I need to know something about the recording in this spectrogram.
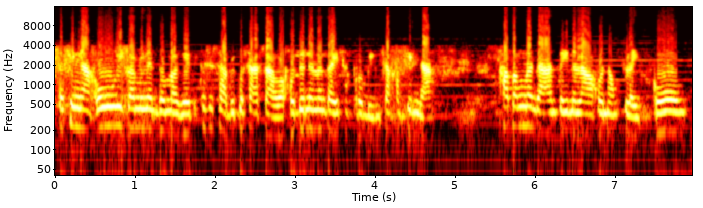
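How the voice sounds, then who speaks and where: A Filipino woman calling in to a radio advice show, telling her personal story in a halting, polite way. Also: medium pitch, rough recording. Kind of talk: personal account in conversation. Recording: radio broadcast with music underneath. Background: background music.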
